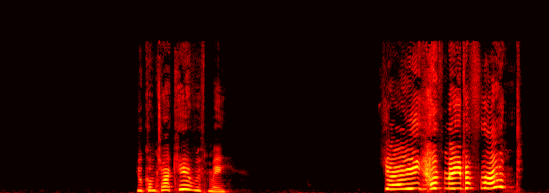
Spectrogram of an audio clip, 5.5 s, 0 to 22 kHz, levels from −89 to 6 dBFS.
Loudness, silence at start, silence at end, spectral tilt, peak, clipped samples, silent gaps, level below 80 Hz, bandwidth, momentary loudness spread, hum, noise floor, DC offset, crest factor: -19 LUFS; 1.35 s; 0.45 s; -0.5 dB/octave; -4 dBFS; under 0.1%; none; -76 dBFS; 17.5 kHz; 18 LU; none; -84 dBFS; under 0.1%; 20 dB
